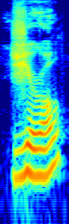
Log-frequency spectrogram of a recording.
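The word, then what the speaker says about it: Girault: And then I've also got a girol. I'm presuming you don't pronounce the T at the end of that brand.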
